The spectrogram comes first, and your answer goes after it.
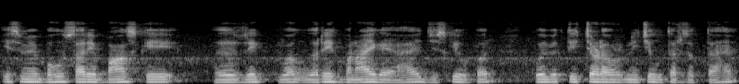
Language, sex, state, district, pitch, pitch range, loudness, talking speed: Hindi, male, Jharkhand, Deoghar, 115 Hz, 110-120 Hz, -20 LUFS, 155 wpm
